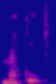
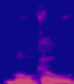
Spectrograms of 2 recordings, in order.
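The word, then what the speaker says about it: Maughold: Well, can I also just point out that Mackalt is pronounced Mackalt and not Morgold or anything else like that?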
